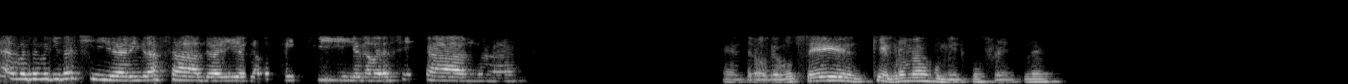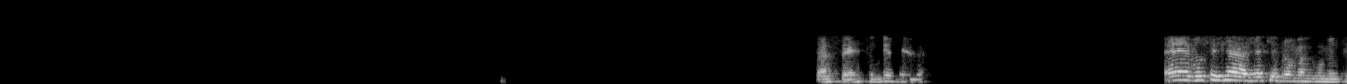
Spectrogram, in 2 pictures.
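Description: All the way through, the speech has that G.729 codec sound, plainly audible damage of the kind you'd expect from an 8 kbit/s stream. The decoder rebuilds each voice from a vocal tract filter, a pitch predictor and a handful of pulses. Nothing gets through above 4 kHz, so it sounds muffled, a bit rough and synthetic.

Around 8.02 to 8.07 s there's VoIP packet loss concealed by the speech codec. A gap of about 30 ms, which fits three lost frames, gets patched by stretching the last pitch and filter into a buzzy tone or a coloured noise that fades, and the voice stays weak or distorted while the decoder recovers.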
